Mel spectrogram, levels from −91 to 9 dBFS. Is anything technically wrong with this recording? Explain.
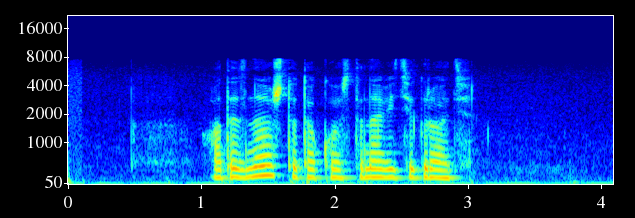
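No, the speech signal comes through intact, with nothing technically wrong to be heard at any point.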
